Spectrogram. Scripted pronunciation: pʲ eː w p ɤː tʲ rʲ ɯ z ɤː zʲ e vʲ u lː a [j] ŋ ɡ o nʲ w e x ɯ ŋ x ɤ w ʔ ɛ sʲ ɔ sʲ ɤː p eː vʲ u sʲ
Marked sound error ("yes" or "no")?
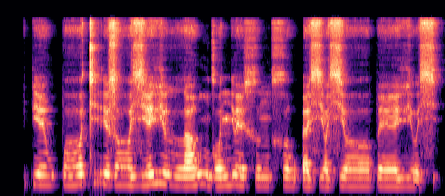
yes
